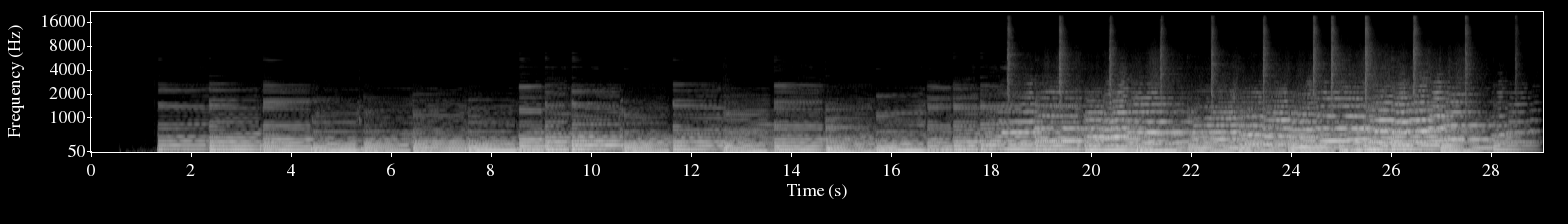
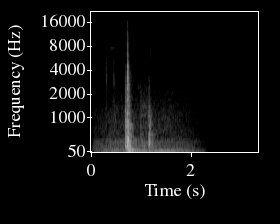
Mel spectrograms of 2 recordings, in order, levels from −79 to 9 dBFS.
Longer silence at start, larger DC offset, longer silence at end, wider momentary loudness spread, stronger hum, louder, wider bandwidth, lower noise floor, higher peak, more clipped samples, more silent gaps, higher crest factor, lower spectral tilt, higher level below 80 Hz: first, 1.3 s vs 0.2 s; neither; second, 0.1 s vs 1.4 s; second, 9 LU vs 25 LU; neither; first, -20 LUFS vs -26 LUFS; first, 18 kHz vs 16 kHz; first, -73 dBFS vs -53 dBFS; about the same, -2 dBFS vs -2 dBFS; neither; neither; second, 16 dB vs 28 dB; first, -9 dB/octave vs -5.5 dB/octave; first, -28 dBFS vs -44 dBFS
